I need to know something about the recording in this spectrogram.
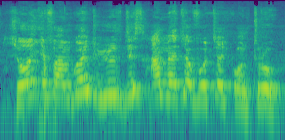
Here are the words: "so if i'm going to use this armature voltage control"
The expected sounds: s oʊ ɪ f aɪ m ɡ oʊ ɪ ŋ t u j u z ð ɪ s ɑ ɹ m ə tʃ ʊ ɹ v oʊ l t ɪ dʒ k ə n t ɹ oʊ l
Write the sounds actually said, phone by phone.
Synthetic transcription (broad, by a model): s oʊ ɪ f aɪ m ɡ oʊ ɪ ŋ t u j u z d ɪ s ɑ m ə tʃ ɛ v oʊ t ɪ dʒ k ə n t ɹ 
